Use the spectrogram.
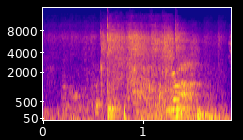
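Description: Dog named Charlie with a stick stuck in its mouth, giving short muffled growls and whimpers up close, with a person talking over it.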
